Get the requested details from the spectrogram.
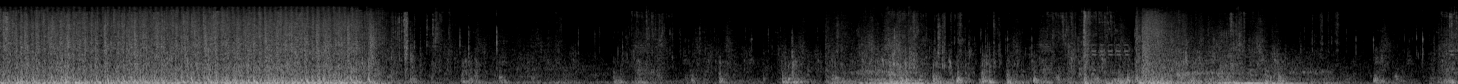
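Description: Building pieces snap into place with quick clicks and knocks.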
